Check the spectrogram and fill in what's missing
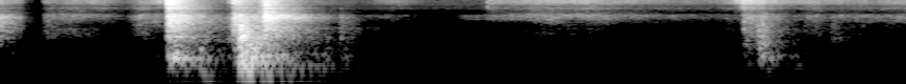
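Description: Two dull knocking thuds against a door, the first a quick close pair and the second a single blow a moment later, fairly near, with no talk.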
